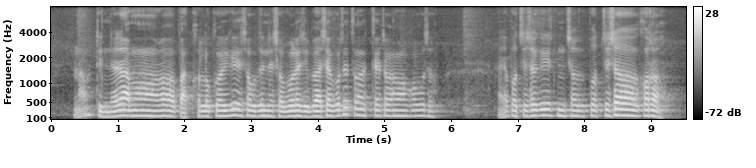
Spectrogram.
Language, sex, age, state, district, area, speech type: Odia, male, 60+, Odisha, Dhenkanal, rural, spontaneous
